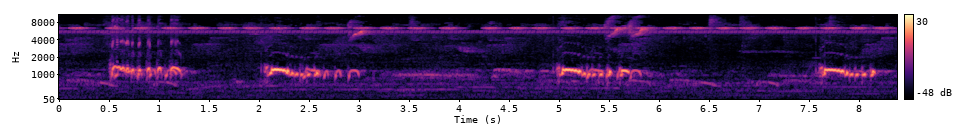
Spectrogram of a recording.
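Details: Lure song of a vigorously singing local zebra dove, meant to coax mute doves into singing: four rolling, stuttered coo phrases repeated roughly every two and a half seconds, with a steady high hum and faint chirps behind.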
